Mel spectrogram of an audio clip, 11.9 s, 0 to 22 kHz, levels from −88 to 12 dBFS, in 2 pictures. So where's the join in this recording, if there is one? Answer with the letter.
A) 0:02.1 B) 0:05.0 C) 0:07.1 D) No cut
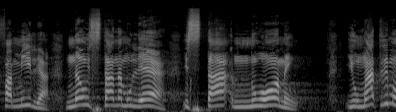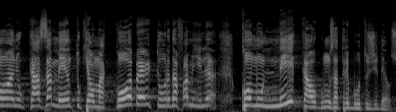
B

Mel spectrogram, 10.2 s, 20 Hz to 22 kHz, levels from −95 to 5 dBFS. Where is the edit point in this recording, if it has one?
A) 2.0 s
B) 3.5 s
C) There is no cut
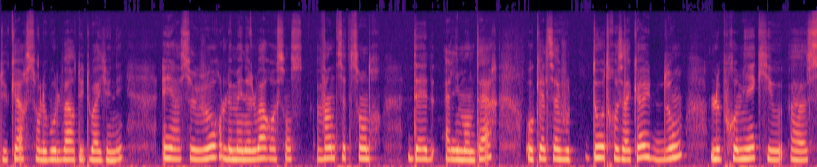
A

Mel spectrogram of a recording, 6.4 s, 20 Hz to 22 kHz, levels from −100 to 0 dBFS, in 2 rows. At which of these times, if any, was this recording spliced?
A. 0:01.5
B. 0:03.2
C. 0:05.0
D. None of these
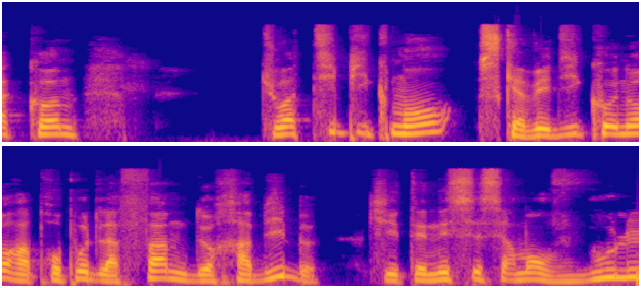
C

